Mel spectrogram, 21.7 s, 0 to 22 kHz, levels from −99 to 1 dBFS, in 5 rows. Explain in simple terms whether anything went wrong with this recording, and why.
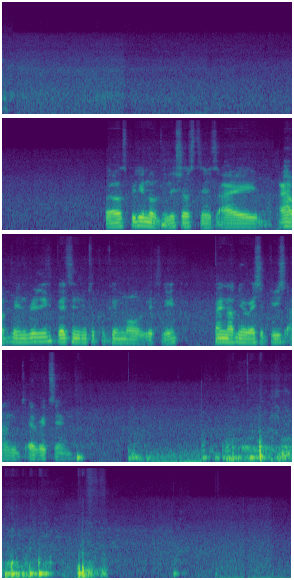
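Yes. Comfort noise in place of the background replaces the real room sound with steady, featureless hiss, likely from a sender that stops transmitting during pauses. It happens at 0.16–5.90 s, 8.42–8.50 s, 11.50–11.90 s, 14.44–16.04 s, 18.34–18.52 s and 20.20–21.74 s.

An onset clipped by the voice detector occurs at 8.48 s. After "of delicious things I", the next phrase, "I have been really", begins abruptly because its first 20 ms were dropped, likely because the detector reacted late.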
